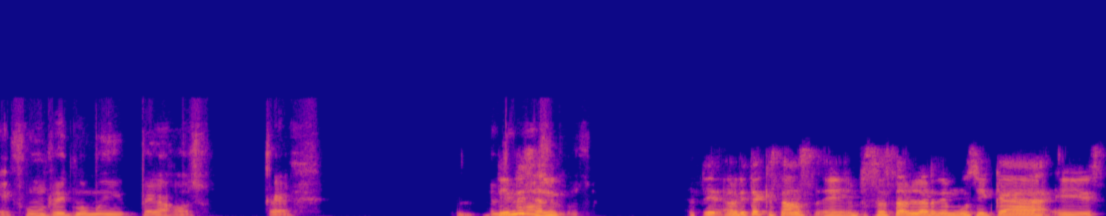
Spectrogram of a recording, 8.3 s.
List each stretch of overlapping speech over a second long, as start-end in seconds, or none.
none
